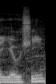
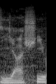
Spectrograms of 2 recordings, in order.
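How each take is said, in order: First: It uses the North American pronunciation of the name. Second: It uses the European, Japanese-like pronunciation of the name. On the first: "in North America, people say Yoshi" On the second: "in Europe, maybe it's Yoshi, which is pretty sure the correct way to say it actually in Japan"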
